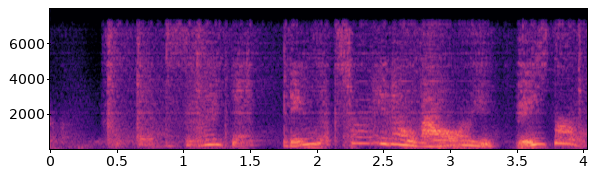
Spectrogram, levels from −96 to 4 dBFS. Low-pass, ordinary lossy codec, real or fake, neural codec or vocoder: 7.2 kHz; none; fake; codec, 44.1 kHz, 0.9 kbps, DAC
